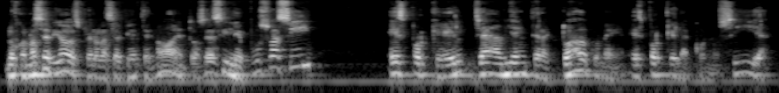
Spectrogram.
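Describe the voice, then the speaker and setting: Gravelly, husky-voiced man teaching scripture. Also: medium pitch, animated, normal speed, darkish tone. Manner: patient, methodical teaching tone. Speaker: Bible teacher on a podcast. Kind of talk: explanatory Bible study talk.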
